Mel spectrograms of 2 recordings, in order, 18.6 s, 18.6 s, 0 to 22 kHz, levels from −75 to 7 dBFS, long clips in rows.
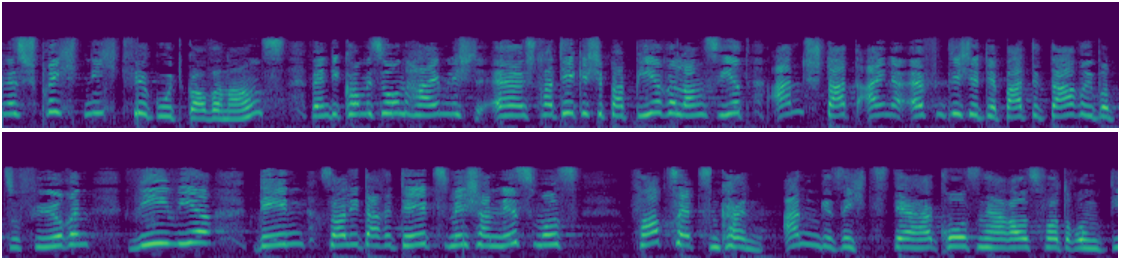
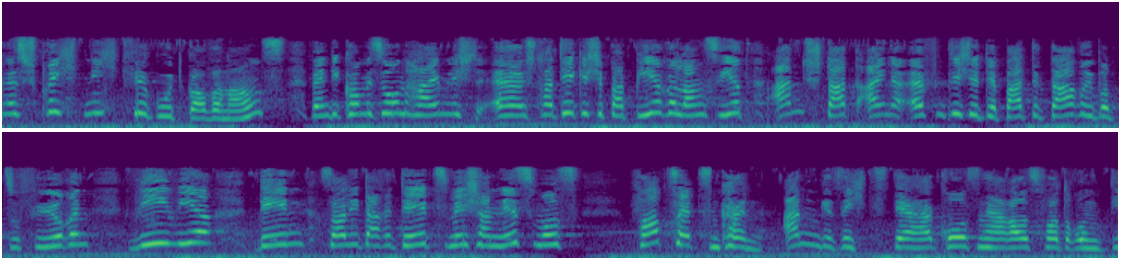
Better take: first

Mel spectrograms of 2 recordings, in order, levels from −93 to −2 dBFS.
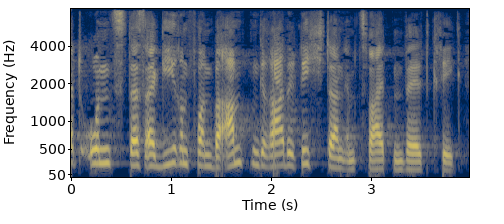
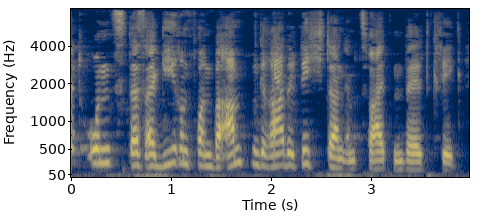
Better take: first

